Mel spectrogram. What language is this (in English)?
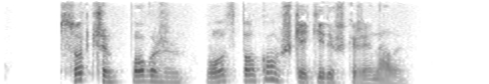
Mari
